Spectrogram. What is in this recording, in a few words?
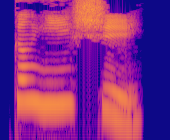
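"更衣室", Mandarin Chinese; chinese-flashcards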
